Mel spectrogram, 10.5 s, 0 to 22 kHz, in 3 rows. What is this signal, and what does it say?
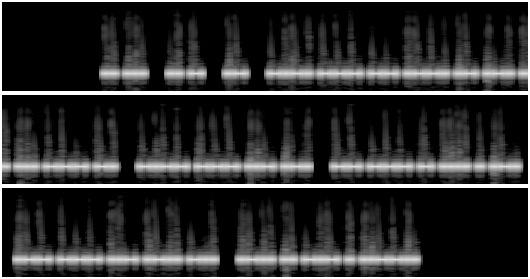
Morse code, heard as a keyed tone, about 50 wpm, 700 Hz. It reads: IS IT A COMPARISON YOUR MOTHER WOULD LIKE?
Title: Sentences from Top 1600 Words 50wpm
